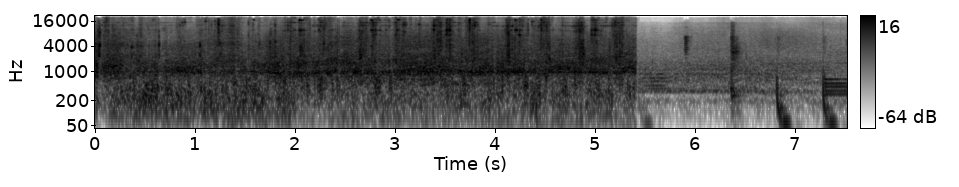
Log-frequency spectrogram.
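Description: Steady traffic roar from cars passing on a nearby road in Orange Beach, Alabama, washed with wind, then it drops away to quieter scattered clicks and taps.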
